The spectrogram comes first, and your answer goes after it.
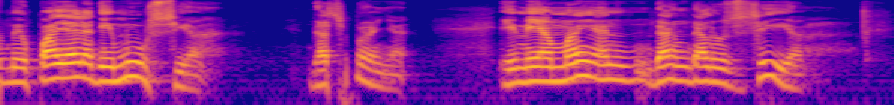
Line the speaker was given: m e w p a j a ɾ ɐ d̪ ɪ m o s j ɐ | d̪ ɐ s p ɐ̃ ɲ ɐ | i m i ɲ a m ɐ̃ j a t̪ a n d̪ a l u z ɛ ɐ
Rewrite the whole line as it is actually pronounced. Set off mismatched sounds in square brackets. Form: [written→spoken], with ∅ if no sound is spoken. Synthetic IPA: m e w p a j [a→ɛ] ɾ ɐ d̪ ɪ m [o→u] s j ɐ | d̪ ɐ s p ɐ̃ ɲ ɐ | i m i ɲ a m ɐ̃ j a [t̪→d̪] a n d̪ a l u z [ɛ→i] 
